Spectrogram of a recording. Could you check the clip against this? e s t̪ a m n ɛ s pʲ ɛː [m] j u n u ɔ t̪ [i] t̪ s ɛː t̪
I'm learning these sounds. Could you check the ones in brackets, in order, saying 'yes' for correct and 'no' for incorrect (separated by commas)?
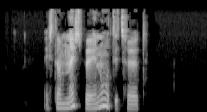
no, yes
